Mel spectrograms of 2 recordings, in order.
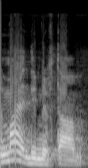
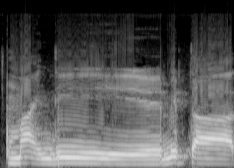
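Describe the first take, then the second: First: It is said smoothly, with flow. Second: It is said haltingly, without flow.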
